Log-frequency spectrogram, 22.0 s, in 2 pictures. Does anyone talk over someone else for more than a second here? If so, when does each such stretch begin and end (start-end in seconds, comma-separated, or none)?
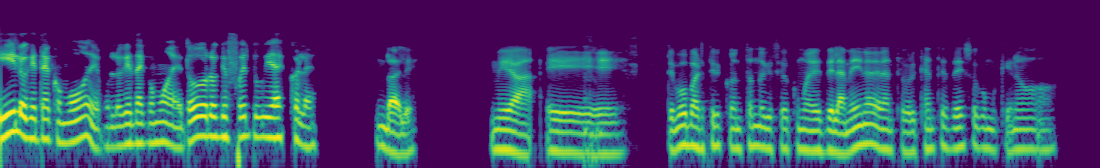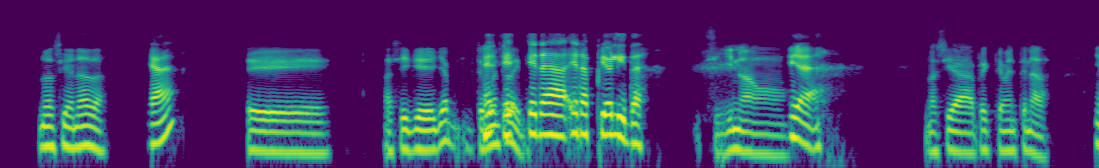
none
